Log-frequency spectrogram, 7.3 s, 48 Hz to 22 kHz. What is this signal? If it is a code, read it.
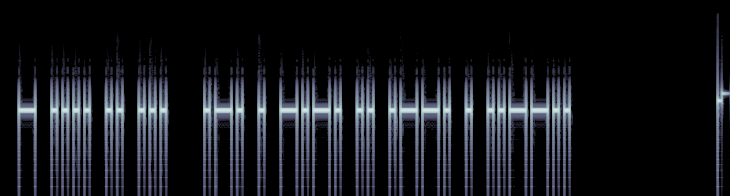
Morse code, heard as a keyed tone, about 22 wpm, 700 Hz. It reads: THIS RECIPE?
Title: Sentences from Top 1200 Words 22wpm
